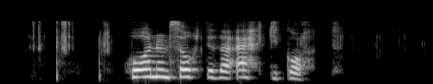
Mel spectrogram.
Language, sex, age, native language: Icelandic, female, 9, Icelandic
